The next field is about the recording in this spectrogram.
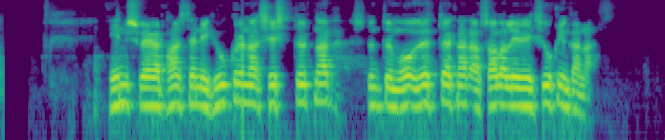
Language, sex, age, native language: Icelandic, male, 50-59, Icelandic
